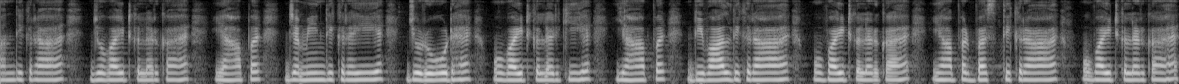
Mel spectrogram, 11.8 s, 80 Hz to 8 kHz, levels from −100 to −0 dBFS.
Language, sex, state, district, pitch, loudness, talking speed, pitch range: Hindi, female, Bihar, Sitamarhi, 240 Hz, -27 LUFS, 230 wpm, 235-250 Hz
